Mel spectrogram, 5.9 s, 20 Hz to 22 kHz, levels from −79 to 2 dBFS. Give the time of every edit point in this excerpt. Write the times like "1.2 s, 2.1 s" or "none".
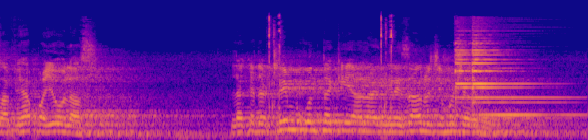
none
